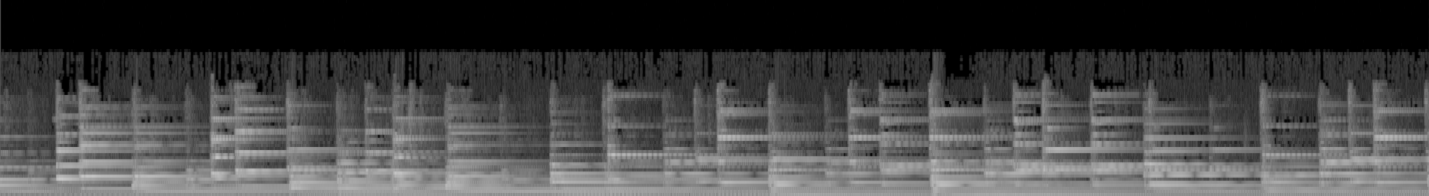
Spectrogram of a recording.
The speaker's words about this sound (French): Parce que vous nous dites que le carillon, c'est un instrument vraiment à part entière. Jouer du carillon, c'est un acte musical.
